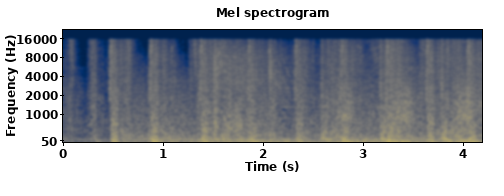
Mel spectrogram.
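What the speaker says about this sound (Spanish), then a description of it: "¿De qué lado están disparando, Bastián?" Dense, continuous gunfire in the Fortnite video game, overlapping bursts and rapid shots crackling loudly without pause, like a chaotic firefight nearby.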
